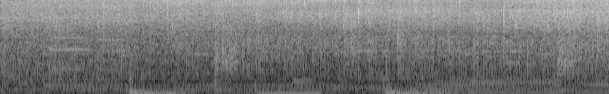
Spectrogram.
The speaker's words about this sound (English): And you can see that it's nice and hot and hear the sizzle when you put it on,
